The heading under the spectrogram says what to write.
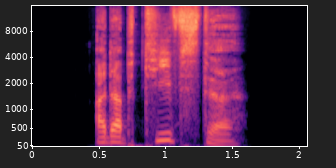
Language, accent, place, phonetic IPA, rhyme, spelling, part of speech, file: German, Germany, Berlin, [adapˈtiːfstə], -iːfstə, adaptivste, adjective, De-adaptivste.ogg
- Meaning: inflection of adaptiv: 1. strong/mixed nominative/accusative feminine singular superlative degree 2. strong nominative/accusative plural superlative degree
